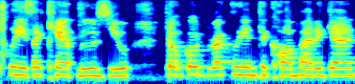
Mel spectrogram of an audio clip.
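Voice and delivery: put-on crying, pleading tone. Retelling Dumisa pleading with Astraea in the bathroom; imitating Dumisa crying. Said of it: "I'm crying. I'm on my knees like a simp".

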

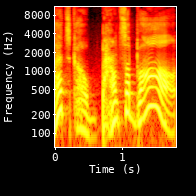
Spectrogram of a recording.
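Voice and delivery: put-on loud, high, animated, sing-song kids' show voice. Describing a kids' video host who talks like this, imitating Blippi's animated kid-show voice. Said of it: "acts so animated, ridiculous to the camera".

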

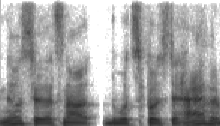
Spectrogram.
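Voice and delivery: normal talking voice

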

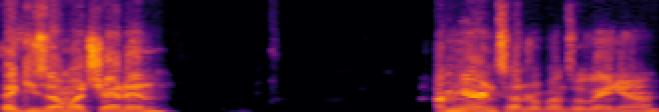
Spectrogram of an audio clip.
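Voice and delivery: very loud, high, auctioneer-style patter. Troy opens the silly-crimes segment reporting live, in an auctioneer-like voice. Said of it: "You sound like an auctioneer".

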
